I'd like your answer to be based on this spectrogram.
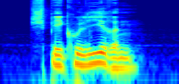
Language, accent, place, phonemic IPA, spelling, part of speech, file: German, Germany, Berlin, /ʃpekuˈliːʁən/, spekulieren, verb, De-spekulieren.ogg
- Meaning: to speculate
